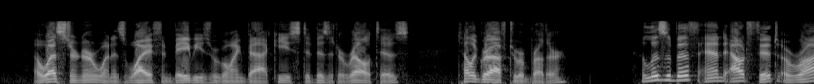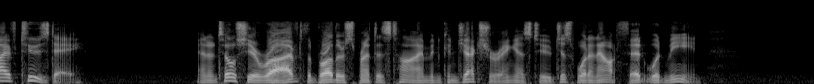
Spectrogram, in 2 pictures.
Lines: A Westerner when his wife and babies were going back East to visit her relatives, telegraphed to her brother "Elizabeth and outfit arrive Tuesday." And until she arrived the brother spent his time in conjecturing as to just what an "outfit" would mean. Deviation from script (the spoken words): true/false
false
